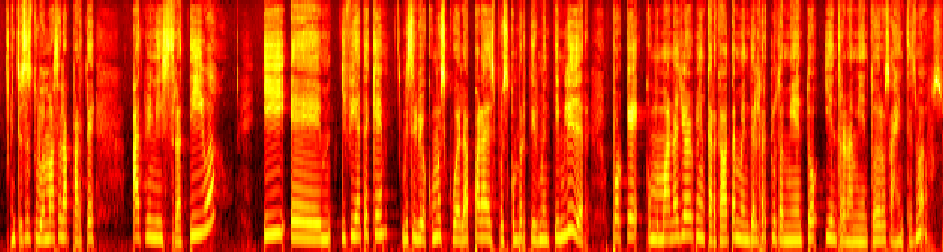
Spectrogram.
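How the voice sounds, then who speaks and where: In a Colombian accent, a woman speaks with a dark, mellow tone. Her loudness stays very even, with ordinary pitch variation. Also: fairly high pitch for a woman, fairly quick pace, dry, close sound with no echo. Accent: Colombian, noticeable. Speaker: real estate agent. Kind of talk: podcast interview. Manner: fast.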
